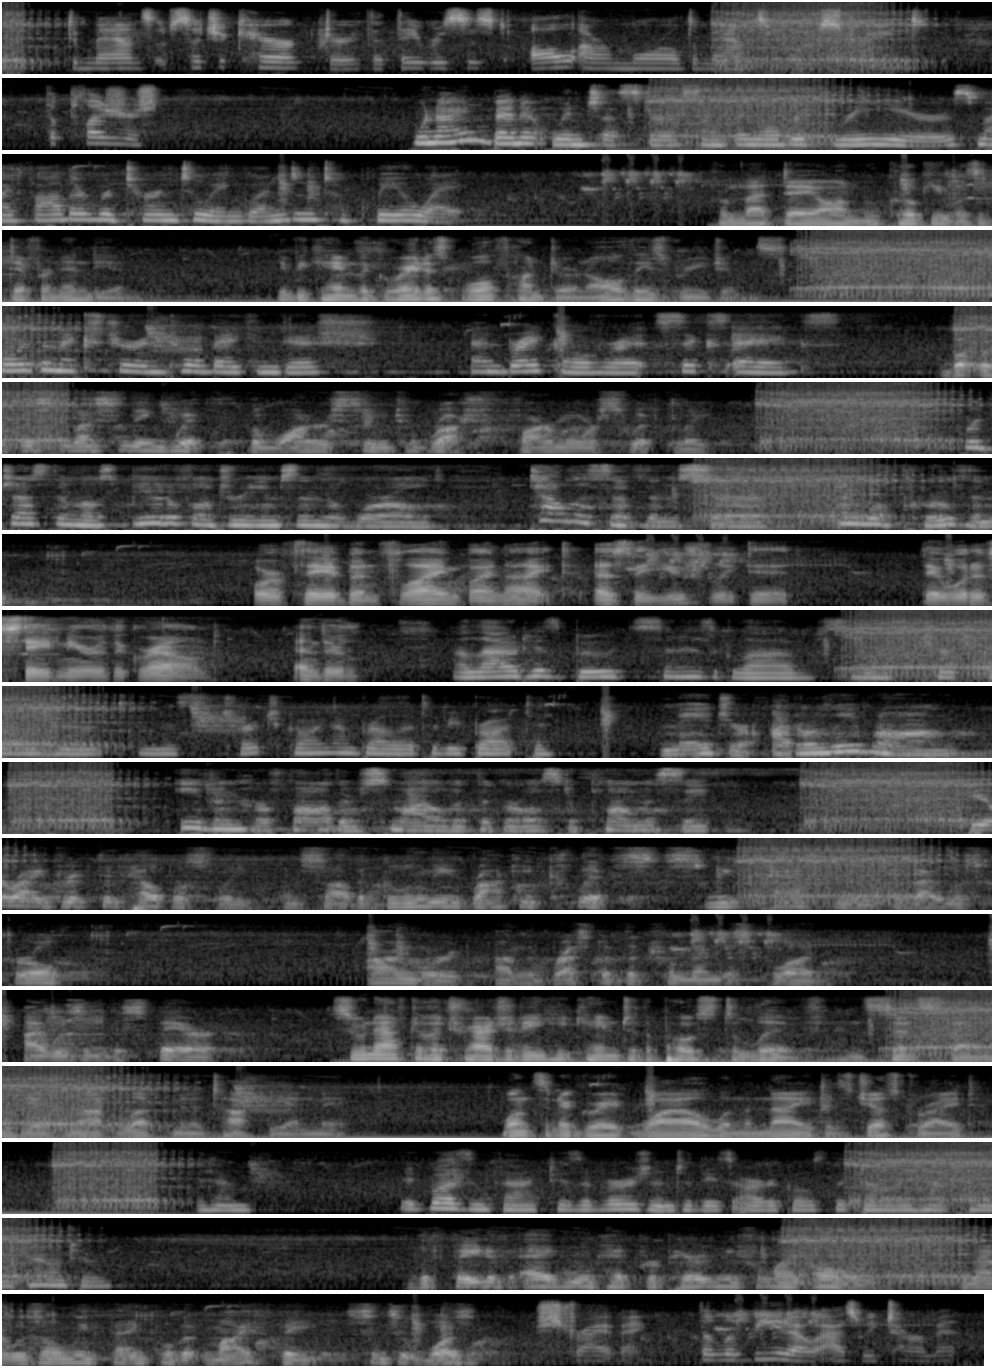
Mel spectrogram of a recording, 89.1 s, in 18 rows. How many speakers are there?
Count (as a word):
eight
